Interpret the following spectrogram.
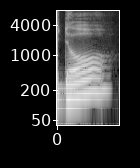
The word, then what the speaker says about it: dors: Now, when you take a look, we have je dors. You don't pronounce this.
